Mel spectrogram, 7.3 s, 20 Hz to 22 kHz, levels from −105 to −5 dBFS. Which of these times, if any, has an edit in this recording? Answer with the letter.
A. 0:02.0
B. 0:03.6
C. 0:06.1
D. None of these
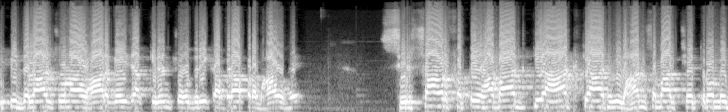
B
